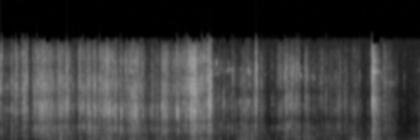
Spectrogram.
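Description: Crinkly rustling of a Magpul DAKA tool pouch as hands rummage through it and move the tools inside, with many small clicks and a brief louder rustle near the end.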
